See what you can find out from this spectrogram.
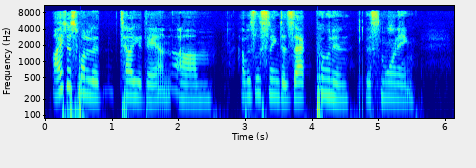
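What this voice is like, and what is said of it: Hoarse voice. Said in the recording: “I'm a little hoarse tonight”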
